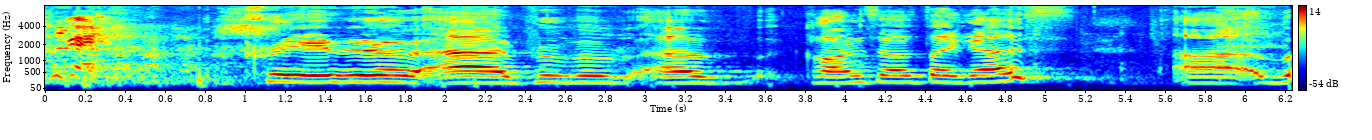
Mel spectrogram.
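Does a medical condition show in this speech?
Yes: cerebral palsy.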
